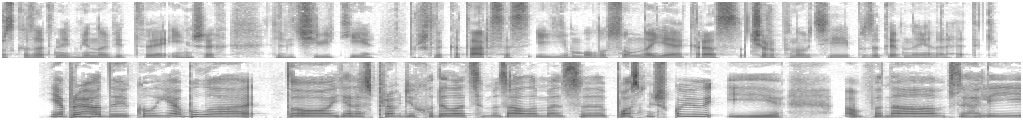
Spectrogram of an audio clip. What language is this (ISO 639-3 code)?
ukr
